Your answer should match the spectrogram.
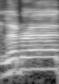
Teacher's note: The stress is on the first syllable and a short I.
